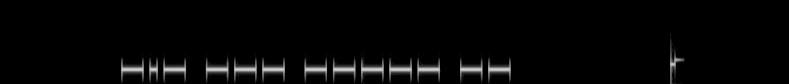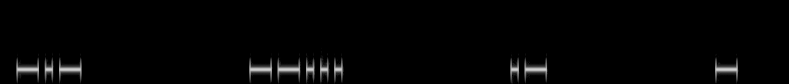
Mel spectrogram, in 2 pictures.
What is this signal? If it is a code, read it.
Morse code, heard as a keyed tone, about 17 wpm, spaced as for 7 wpm, 700 Hz. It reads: KO0M K7AT
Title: USA Call Signs - 4 Characters - 8x Character Spacing - 17wpm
